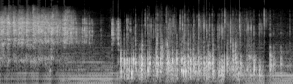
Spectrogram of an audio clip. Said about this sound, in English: That's a lot of 3s. It's a very average roll. But you're rolling 12 dice, so I mean, I think you got it.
